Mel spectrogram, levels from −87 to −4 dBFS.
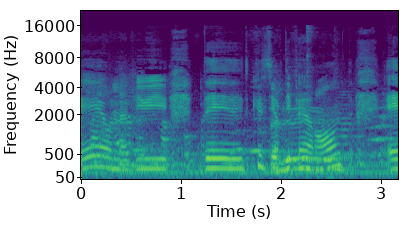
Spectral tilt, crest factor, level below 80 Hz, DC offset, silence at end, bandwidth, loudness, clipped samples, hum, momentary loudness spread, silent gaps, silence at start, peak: -5.5 dB/octave; 14 dB; -52 dBFS; under 0.1%; 0 s; 16 kHz; -26 LUFS; under 0.1%; none; 7 LU; none; 0 s; -10 dBFS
